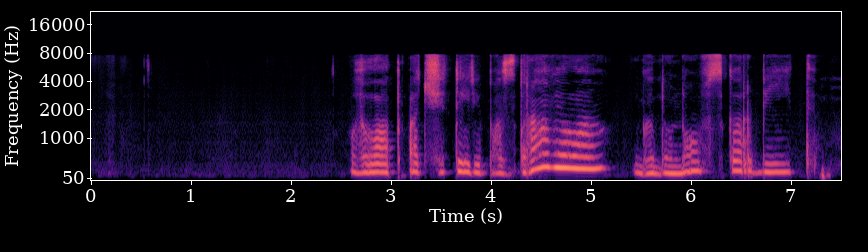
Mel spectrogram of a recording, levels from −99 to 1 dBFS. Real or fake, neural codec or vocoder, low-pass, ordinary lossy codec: fake; codec, 16 kHz, 2 kbps, FreqCodec, larger model; none; none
